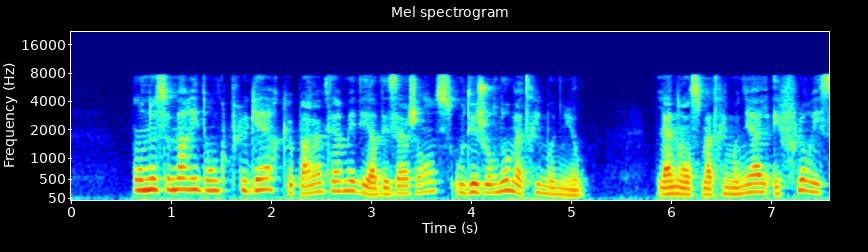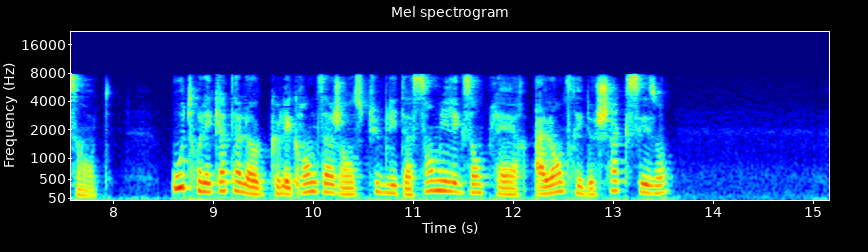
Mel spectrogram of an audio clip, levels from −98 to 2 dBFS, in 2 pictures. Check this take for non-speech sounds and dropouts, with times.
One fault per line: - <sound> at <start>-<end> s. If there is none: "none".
none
